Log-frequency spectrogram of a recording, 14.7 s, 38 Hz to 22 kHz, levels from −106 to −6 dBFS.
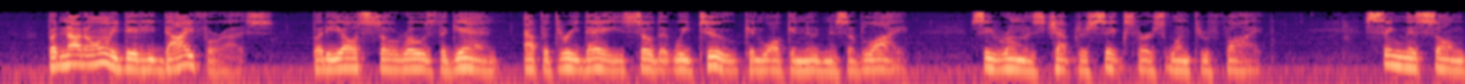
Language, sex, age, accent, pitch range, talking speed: English, male, 60-79, American, 115-150 Hz, 150 wpm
